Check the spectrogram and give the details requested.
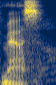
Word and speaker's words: Mads: like anything um yeah michael looked up mass mickelson and showed me that it's pronounced mass coming from mads himself wait wait a minute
